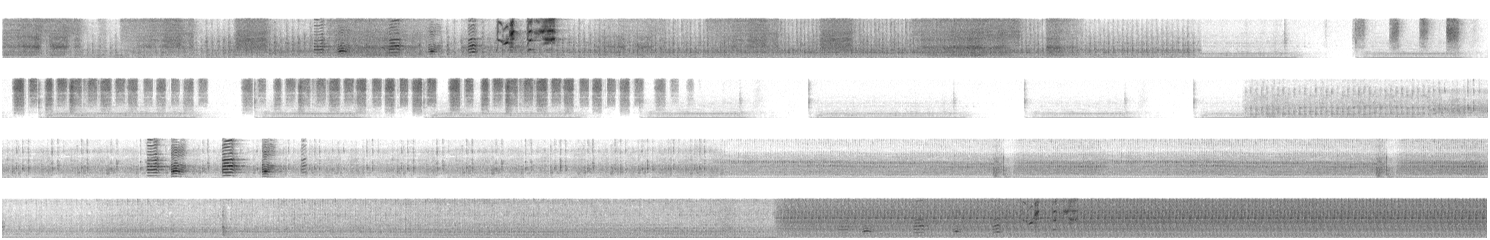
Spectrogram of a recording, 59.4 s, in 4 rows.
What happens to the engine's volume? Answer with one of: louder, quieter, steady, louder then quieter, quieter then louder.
quieter then louder.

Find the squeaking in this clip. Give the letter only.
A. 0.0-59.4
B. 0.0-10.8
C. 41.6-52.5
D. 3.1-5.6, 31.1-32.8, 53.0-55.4
D.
